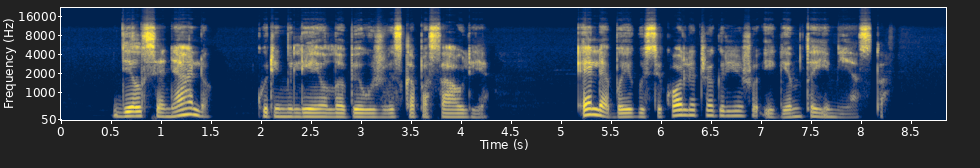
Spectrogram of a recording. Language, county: Lithuanian, Kaunas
